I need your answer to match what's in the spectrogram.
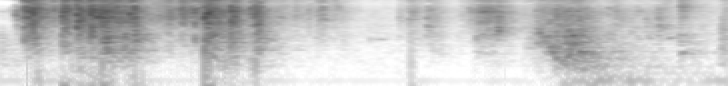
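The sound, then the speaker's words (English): Ice is dumped into a bathtub of cold water at home for a cold plunge, in several noisy bursts, a crunching, rattling clatter with splashy hiss between pours and a steady low hum underneath. “And now has as much ice as I possibly have on hand to add to it.”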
